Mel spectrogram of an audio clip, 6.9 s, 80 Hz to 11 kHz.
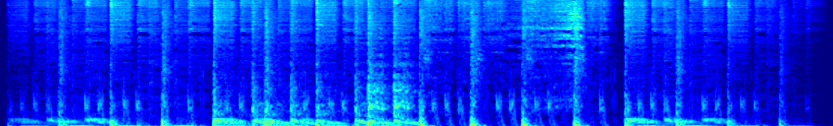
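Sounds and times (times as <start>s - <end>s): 
dance music: 0.0s - 6.9s.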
